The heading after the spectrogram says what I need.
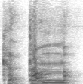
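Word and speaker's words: kathaṃ: Not much really but the Buddha would have pronounced that word katam with with an m which is how it would be universally pronounced in in northern India.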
